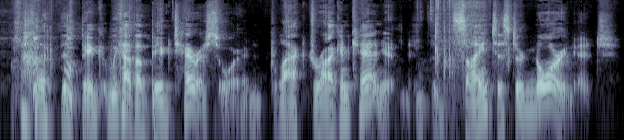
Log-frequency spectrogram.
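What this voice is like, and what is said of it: Imitates another person's voice, badly. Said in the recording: “i can't do a ken ham accent ... That's a really bad Ken Ham uh, impression.”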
